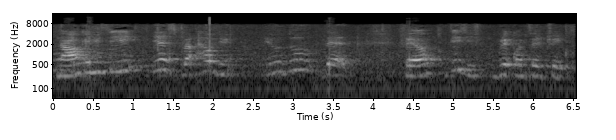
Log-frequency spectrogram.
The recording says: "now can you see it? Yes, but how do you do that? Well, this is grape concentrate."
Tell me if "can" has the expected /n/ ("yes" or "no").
yes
